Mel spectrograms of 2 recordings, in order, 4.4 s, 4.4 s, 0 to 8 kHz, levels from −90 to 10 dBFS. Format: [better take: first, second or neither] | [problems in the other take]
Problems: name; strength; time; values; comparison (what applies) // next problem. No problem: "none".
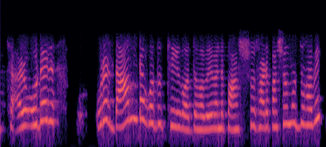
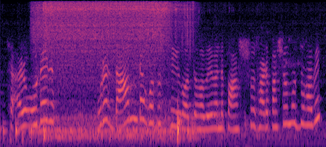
first | background sound (Dishes, pots, and pans); 2 dB below the speech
